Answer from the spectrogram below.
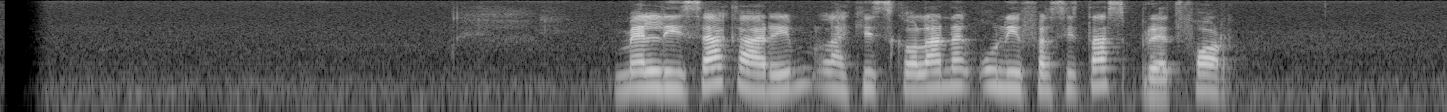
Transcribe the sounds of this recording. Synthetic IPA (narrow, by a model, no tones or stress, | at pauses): mɛlisakaɾɪmlaɡ̥i̤sə̥kolahnaŋunifɛrsit̪asb̥ɾɛt̪fɔrt̪̚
